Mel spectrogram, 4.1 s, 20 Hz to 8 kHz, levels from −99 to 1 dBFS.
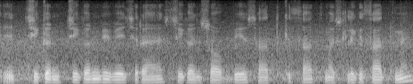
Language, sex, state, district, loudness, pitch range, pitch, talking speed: Hindi, male, Chhattisgarh, Raipur, -20 LUFS, 95-100 Hz, 95 Hz, 245 wpm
